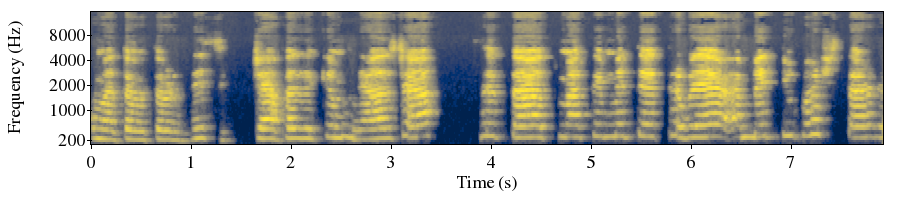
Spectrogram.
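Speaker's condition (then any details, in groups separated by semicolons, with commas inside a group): Ataxia after brain injury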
